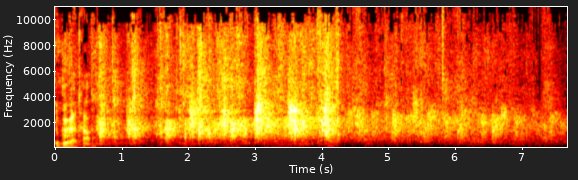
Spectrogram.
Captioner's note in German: Beifall CDU und vereinzelt BÜNDNIS 90/DIE GRÜNEN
